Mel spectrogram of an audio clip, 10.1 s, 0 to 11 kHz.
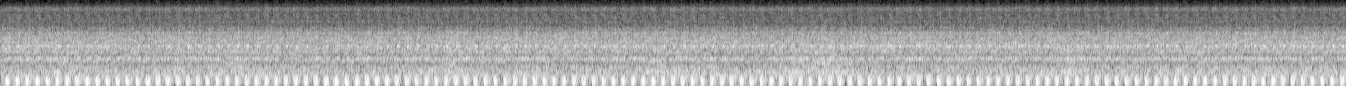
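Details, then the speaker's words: Honda Scoopy eSP single-cylinder scooter, idle raised to a stable 1600 rpm via the throttle body air screw to fix non-working idling stop; steady even beat, no stumbles or knocks; normal idle after adjustment. "putaran stasioner nya sudah stabil di angka 1600 Sekarang kita coba lagi buat Jalan Apakah sudah bisa berfungsi idling stop nya"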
